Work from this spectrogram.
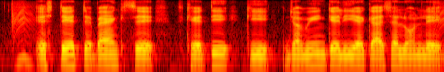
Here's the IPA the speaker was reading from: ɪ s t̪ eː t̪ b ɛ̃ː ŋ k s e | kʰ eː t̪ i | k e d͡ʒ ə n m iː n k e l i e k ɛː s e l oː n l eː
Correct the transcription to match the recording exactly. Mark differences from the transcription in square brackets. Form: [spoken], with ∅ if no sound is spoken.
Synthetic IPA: ɪ s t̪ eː t̪ b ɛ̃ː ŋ k s e | kʰ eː t̪ i | k [i] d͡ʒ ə [∅] m iː n k e l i e k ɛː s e l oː n l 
